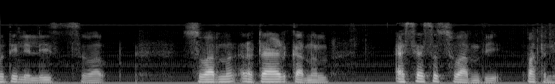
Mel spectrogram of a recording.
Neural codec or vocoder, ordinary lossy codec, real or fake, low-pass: none; none; real; 7.2 kHz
